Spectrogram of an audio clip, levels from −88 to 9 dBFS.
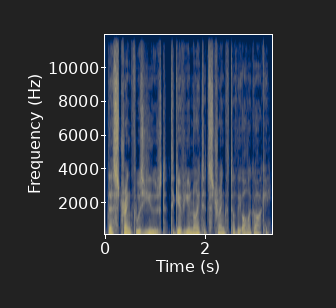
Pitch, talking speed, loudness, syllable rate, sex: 95 Hz, 195 wpm, -21 LUFS, 5.1 syllables/s, male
